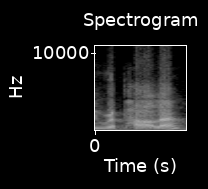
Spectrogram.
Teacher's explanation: The original Finnish pronunciation is something like rapala with the emphasis on the first syllable, but a lot of people, especially in the US, say rapala with the emphasis on the second syllable. You might also hear some variations in between, but those are the main ones.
